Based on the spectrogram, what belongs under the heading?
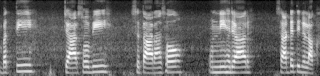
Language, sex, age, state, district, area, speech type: Punjabi, female, 45-60, Punjab, Rupnagar, rural, spontaneous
